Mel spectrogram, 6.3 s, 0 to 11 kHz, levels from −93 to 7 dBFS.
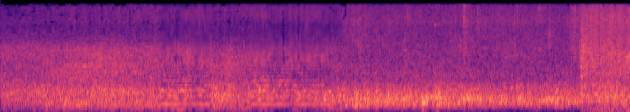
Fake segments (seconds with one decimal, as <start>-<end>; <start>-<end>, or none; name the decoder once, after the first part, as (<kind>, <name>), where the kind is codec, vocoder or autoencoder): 1.6-2.1 (vocoder, BigVGAN v2); 2.5-3.3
